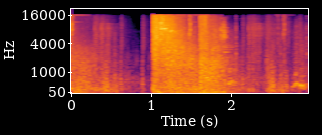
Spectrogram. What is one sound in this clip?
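An axe swooshes and strikes with a wet thud.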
